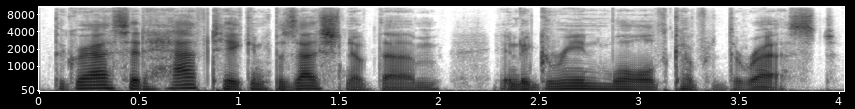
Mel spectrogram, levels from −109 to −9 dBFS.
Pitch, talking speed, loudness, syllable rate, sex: 100 Hz, 225 wpm, -21 LUFS, 5.6 syllables/s, male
